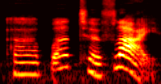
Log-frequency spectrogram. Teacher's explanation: fly is being stressed in the recording. So I will indicate fly as a stress syllable.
